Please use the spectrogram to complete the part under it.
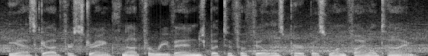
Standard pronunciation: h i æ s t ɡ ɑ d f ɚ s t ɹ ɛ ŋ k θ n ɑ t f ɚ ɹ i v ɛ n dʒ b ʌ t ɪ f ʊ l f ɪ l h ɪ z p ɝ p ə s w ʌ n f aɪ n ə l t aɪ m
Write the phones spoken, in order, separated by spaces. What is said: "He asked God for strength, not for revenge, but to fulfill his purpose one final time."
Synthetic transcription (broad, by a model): h i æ s ɡ ɑ d f ɚ s t ɹ ɛ ŋ k θ n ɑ t f ɚ ɹ i v ɛ n dʒ b ʌ t ɪ f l f ɪ l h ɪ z p ɝ p ə s w ʌ n f aɪ n l t aɪ m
